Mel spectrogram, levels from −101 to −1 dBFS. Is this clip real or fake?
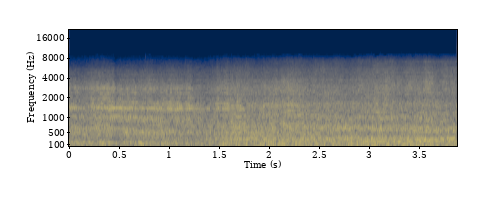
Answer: real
